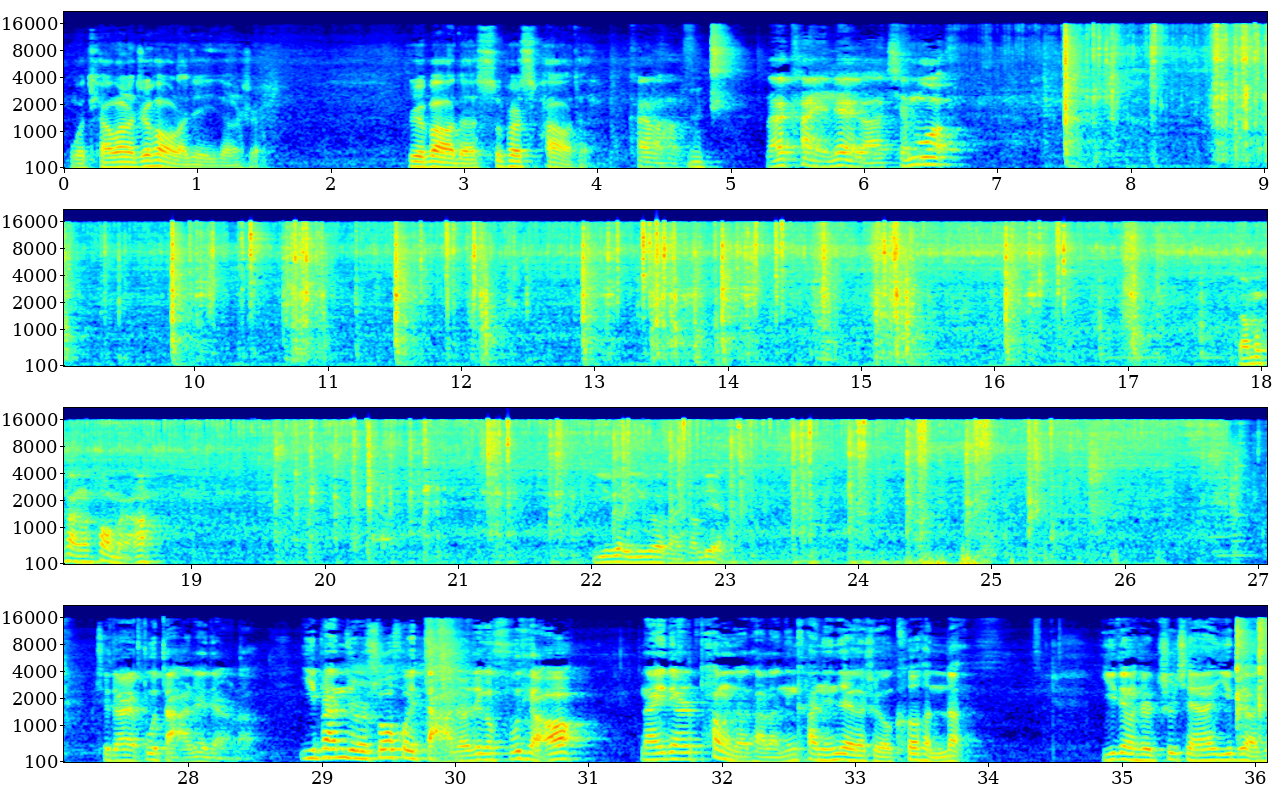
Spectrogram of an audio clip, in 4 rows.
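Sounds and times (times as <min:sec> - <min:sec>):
bicycle chain running over chainrings: 0:06.5 - 0:27.2
metallic clatter of chain shifting: 0:06.9 - 0:27.1.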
